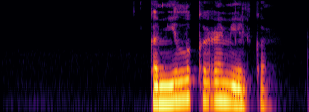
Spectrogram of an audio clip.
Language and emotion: Russian, neutral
